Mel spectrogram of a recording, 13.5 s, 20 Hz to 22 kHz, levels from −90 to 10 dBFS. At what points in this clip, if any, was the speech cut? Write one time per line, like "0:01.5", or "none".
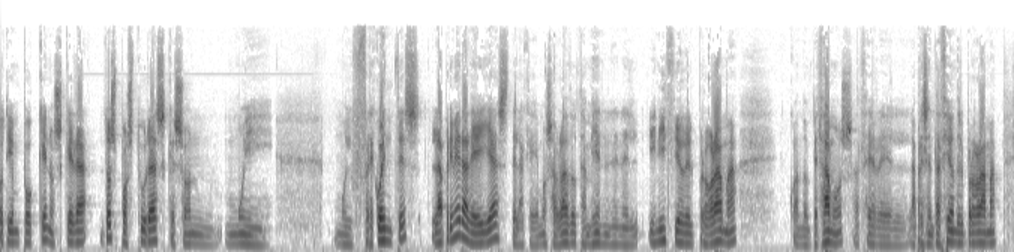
none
